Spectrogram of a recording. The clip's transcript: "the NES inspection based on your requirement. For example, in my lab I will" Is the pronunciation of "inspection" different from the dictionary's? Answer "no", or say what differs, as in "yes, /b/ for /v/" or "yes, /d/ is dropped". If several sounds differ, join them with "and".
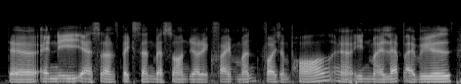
yes, /s/ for /ʃ/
